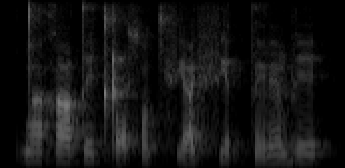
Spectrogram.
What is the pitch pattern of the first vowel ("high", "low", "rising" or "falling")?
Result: high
